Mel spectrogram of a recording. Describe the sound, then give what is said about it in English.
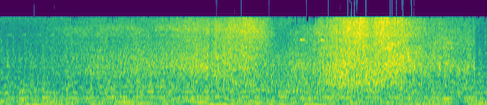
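Car engine droning loudly and continuously as it drives onto an expressway, a deep low rumble joined by a swelling rush of road noise in the later seconds. “She pulls onto an expressway and glances in the mirror.”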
